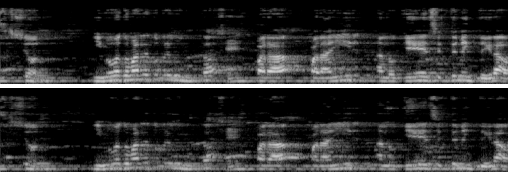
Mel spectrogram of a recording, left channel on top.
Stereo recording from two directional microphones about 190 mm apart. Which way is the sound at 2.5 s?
50° left (ahead or behind).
